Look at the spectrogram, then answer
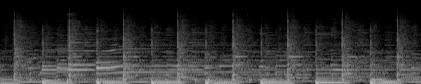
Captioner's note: laughing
